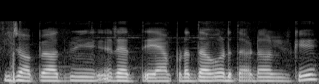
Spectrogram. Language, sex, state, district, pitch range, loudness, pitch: Hindi, female, Haryana, Jhajjar, 165-180 Hz, -16 LUFS, 170 Hz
